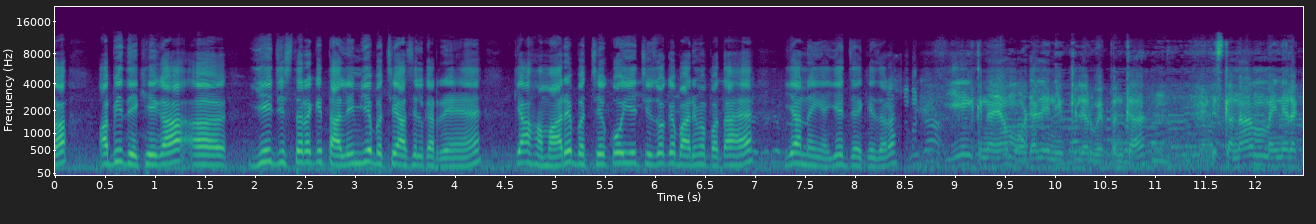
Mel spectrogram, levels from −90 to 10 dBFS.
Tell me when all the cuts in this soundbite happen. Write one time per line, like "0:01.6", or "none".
none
